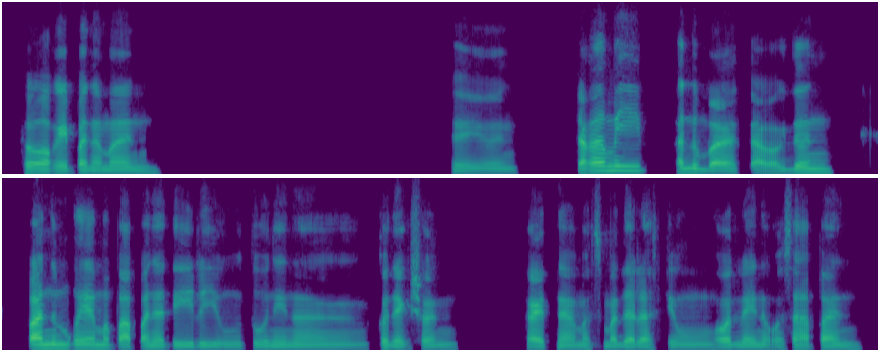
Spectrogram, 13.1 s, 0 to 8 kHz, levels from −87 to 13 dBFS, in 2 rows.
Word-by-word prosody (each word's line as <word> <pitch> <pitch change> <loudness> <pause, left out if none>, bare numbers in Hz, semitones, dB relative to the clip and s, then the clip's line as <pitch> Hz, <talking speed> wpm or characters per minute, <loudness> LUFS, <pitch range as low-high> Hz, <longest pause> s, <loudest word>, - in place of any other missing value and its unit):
So, 140 - +1 0.2
okey 130 0 +3
pa 130 - +4
naman? 115 +1 -1 2.2
Ayun, 105 -2 -6 0.5
tsaka 190 +1 +7
may 205 0 +2 0.2
ano 155 +1 +2
ba 115 +1 +4
tawag 70 - 0
do'n? 140 -1 0 0.5
Paano 155 +2 +7
mo - - -3
kaya 150 -2 +4
mapapanatili 125 -3 0
yung 115 0 -7
tunay 115 -2 -4
na 110 0 -3 0.5
koneksyon 110 -2 -2 0.5
kahit 110 0 +5
na 110 -1 +1
mas 110 0 -7
madalas 110 -1 0
yung 110 0 -7
online 110 -1 0
na 110 - -4
usapan? 110 +5 -1
115 Hz, 125 wpm, -26 LUFS, 110-130 Hz, 2.2 s, tsaka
